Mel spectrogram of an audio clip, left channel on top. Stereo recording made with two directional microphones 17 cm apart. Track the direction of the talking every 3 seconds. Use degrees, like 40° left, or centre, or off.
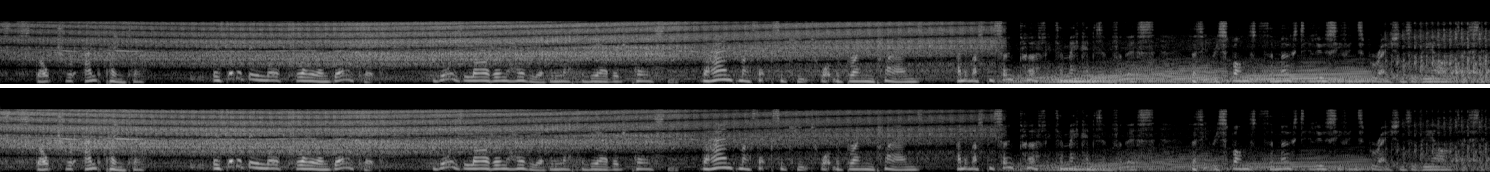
20° right, 10° right, 10° left, 20° left, 20° left.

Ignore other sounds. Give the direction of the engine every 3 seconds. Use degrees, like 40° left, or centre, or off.
40° right, centre, 30° left, 40° left, 50° left.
